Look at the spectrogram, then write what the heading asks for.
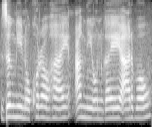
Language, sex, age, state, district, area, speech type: Bodo, female, 18-30, Assam, Kokrajhar, rural, spontaneous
